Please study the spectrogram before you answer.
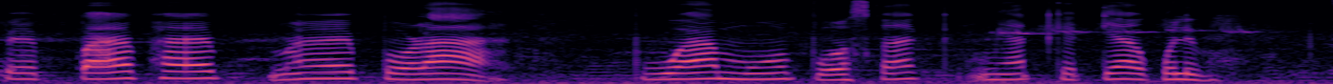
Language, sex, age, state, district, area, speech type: Assamese, female, 30-45, Assam, Dhemaji, rural, read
